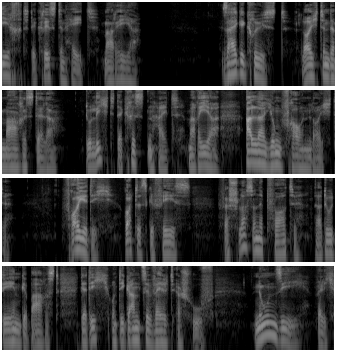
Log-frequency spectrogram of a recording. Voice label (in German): Audioguide Kloster muri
